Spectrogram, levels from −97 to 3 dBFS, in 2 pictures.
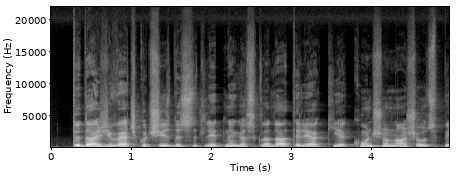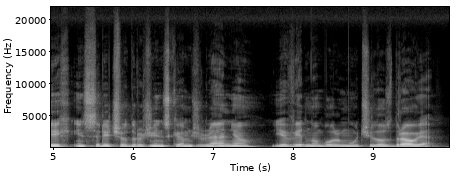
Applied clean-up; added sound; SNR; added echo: none; none; none; none.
